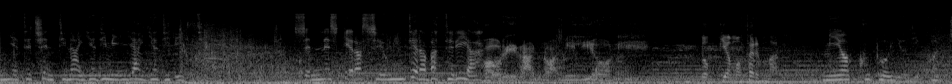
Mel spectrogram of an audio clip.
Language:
Italian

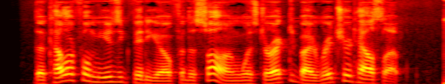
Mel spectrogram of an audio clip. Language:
English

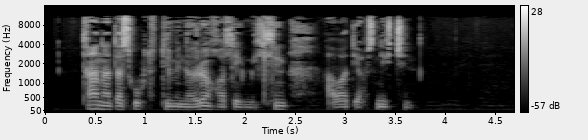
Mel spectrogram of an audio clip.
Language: Mongolian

